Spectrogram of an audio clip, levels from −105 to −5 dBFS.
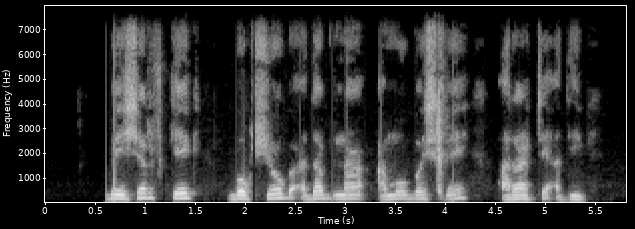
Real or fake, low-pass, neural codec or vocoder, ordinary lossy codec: real; 7.2 kHz; none; Opus, 64 kbps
